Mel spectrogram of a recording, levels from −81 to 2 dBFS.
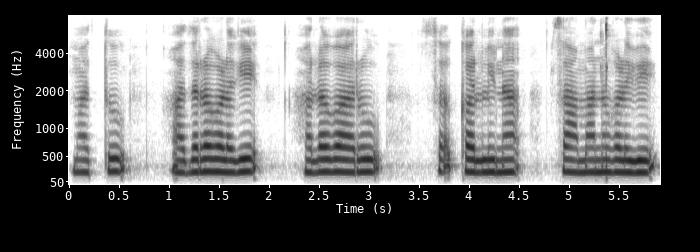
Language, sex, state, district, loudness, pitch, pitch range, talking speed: Kannada, female, Karnataka, Bidar, -16 LUFS, 220 Hz, 220-230 Hz, 60 wpm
